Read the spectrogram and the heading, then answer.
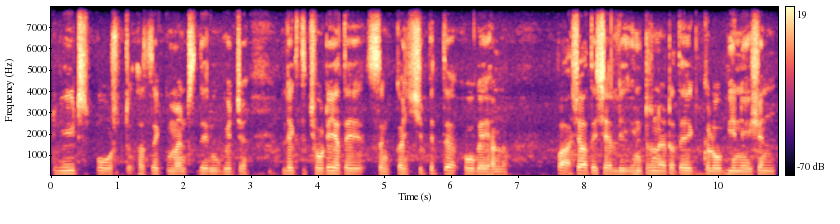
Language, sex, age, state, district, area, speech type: Punjabi, male, 30-45, Punjab, Mansa, urban, spontaneous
